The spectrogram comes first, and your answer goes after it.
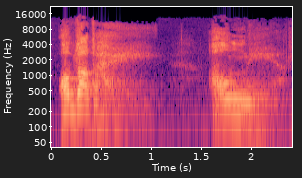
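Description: A man's voice: fairly high pitch, extremely slow, gravelly, in a large hall. A man preaching a sermon to his congregation, solemn, with dramatic rises and falls. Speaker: pastor.

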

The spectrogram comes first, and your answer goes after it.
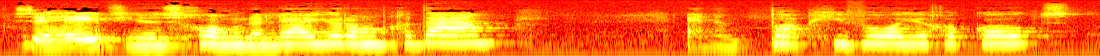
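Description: A woman reading aloud voices a gentle, pious middle-aged father speaking tenderly to his daughter in a children's story. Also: sits high, slow.

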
